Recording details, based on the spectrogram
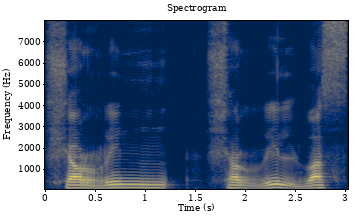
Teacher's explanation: شین میں تفشی ہوتی ہے، پھیلاؤ ہوتا ہے، ششکار ہوتی ہے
